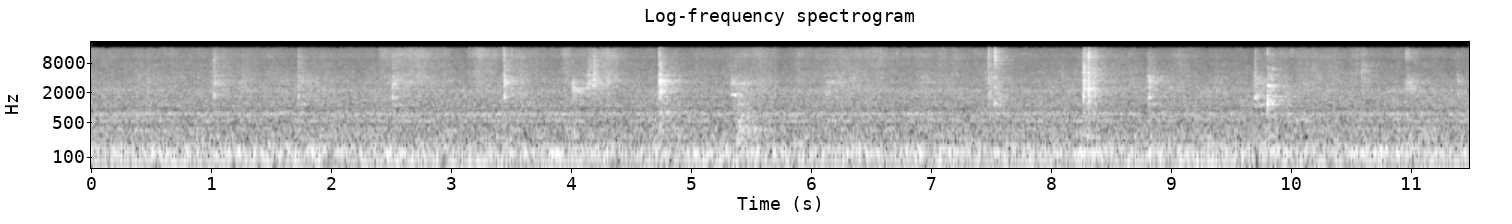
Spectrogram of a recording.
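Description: A wooden spatula stirring and scraping a chunky chicken liver and gizzard sambal goreng around a steel wok, with irregular scrapes and knocks about once a second, over the steady low rushing noise of the gas burner's flame.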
